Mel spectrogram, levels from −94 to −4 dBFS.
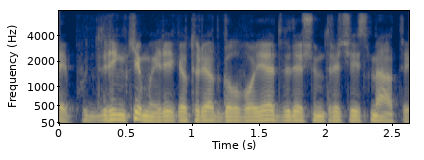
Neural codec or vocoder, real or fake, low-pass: autoencoder, 48 kHz, 128 numbers a frame, DAC-VAE, trained on Japanese speech; fake; 7.2 kHz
